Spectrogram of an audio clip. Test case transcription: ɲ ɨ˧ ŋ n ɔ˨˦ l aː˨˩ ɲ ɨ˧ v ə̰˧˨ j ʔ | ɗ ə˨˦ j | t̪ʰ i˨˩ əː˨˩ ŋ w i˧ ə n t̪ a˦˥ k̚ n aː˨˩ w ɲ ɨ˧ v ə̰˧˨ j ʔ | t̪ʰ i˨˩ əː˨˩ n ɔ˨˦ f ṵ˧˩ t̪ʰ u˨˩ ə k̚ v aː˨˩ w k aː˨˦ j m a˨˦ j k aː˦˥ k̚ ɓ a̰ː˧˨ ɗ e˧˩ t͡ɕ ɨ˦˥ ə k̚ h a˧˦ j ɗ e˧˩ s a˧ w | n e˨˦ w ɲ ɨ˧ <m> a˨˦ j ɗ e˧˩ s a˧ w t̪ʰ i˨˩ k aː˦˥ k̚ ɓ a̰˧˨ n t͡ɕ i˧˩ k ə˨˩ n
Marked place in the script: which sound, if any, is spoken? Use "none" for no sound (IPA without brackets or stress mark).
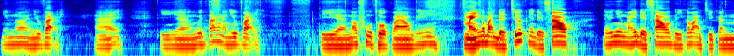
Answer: m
